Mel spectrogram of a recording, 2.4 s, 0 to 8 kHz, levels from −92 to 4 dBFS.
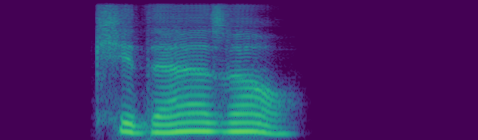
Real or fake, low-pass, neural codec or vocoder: fake; 7.2 kHz; codec, 16 kHz, 0.2 kbps, FocalCodec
